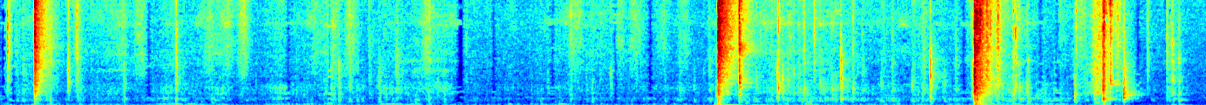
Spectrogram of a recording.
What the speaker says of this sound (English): we'll just run that through our die cutting machine.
